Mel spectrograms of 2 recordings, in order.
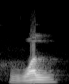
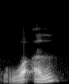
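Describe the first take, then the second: First: The vowels run together without any break. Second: A glottal break separates the two vowels. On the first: The speaker calls it right. "it disappears and it is pronounced as wal" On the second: The speaker calls it wrong. "It is not like wa'al"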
